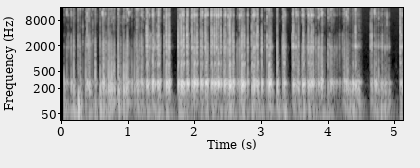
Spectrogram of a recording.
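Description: Long decorated acrylic nails rapidly tap and scratch over a clear, empty, hollow glass cup with a raised bubble texture, held upside down over the microphone. The sound is a dense run of quick clicks and rough scrapes over a hollow, boomy resonance centered near 258 Hz, with each tap dying away almost instantly. Only a few brief pauses break up the steady clatter.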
